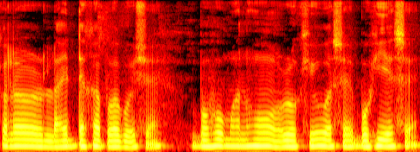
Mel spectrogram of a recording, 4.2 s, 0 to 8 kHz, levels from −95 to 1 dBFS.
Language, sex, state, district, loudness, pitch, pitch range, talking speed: Assamese, male, Assam, Sonitpur, -16 LUFS, 125 Hz, 120-130 Hz, 155 wpm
